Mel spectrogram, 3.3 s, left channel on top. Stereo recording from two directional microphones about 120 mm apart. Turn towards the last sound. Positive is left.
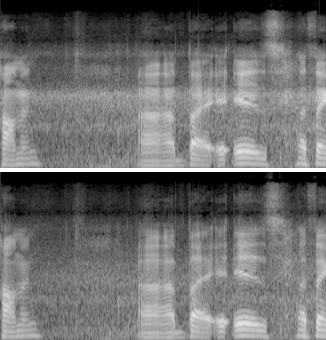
turn(degrees=-40)  # may be behind; listen again after turning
